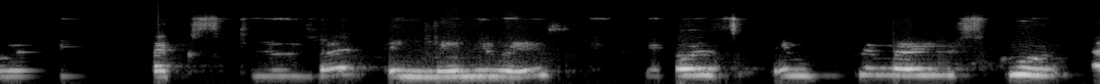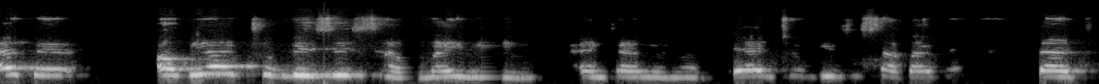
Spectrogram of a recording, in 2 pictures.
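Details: Adult woman with cerebral palsy present since birth, real speech in an interview; dysarthria (cerebral palsy).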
